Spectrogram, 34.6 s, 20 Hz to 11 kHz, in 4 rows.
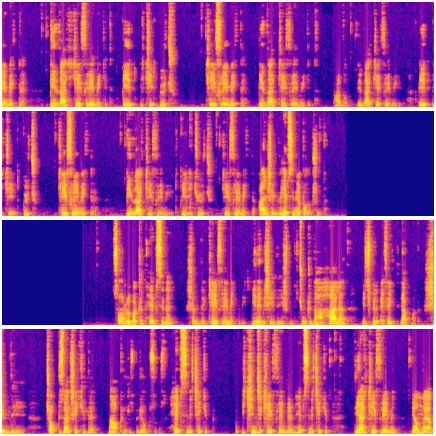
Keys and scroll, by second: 2.3 Page_Down, 3.0 typing, 5.1 Page_Down, 8.1 Page_Down, 8.9 Page_Down, 12.1 Page_Down, 15.6 Page_Down, 16.0 Page_Down, 16.3 Page_Down, 16.4 Page_Down, 16.5 Page_Down, 16.9 Page_Down, 17.0-19.1 typing.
